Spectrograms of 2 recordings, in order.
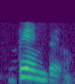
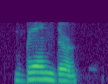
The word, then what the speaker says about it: Bender: Tanya Bender. My policy number is CSIL. – Ma'am. – Okay. – So your first name is Tanya? – Correct. – And your last name? – Bender.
